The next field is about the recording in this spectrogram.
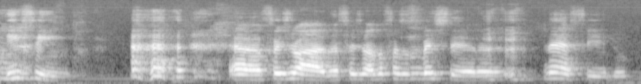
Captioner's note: laughter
